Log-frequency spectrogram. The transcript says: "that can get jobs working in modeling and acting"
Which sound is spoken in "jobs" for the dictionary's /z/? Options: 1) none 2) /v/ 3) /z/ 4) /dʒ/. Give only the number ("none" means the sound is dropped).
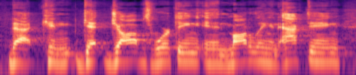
3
